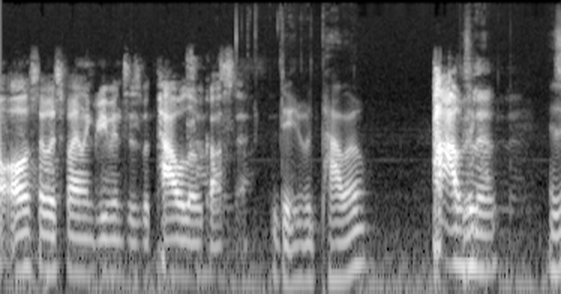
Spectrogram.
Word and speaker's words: Paulo Costa: His name is Paulo Costa.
